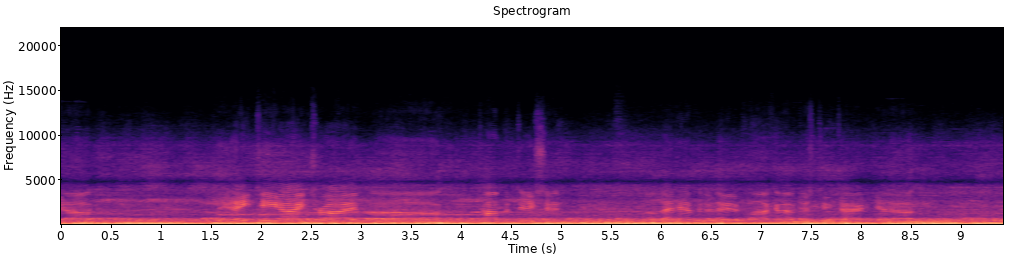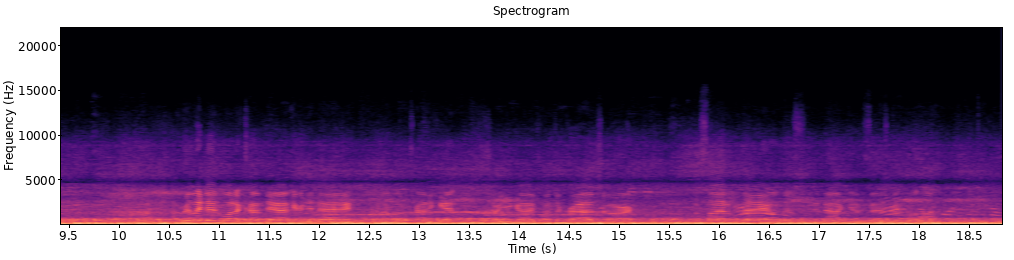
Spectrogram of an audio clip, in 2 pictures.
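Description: Loud outdoor street din: a heavy, steady low rumble with voices coming and going over it.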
